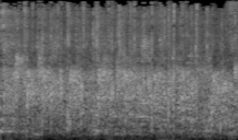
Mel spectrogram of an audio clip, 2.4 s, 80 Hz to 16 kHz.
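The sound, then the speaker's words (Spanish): Applause fills the whole short stretch, a dense, even patter of clapping at steady loudness. “Nati Ceres es nuestra clienta del día 1 y la verdad se merece un aplauso y una bendición”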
